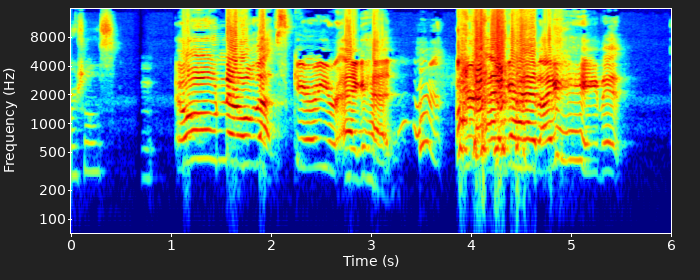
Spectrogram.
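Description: A young woman speaks loudly and with animation, close to the microphone.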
